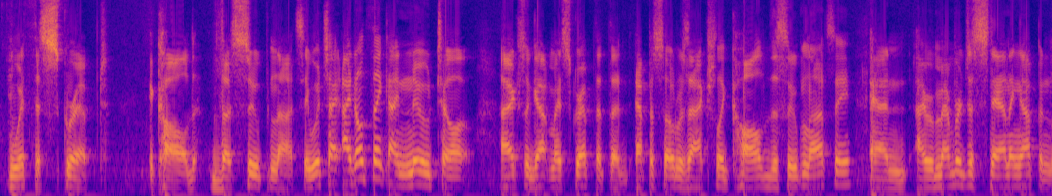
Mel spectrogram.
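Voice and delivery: ordinary talk, nothing marked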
